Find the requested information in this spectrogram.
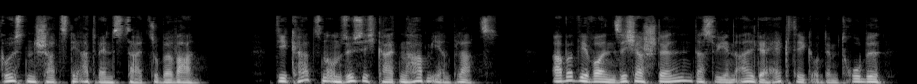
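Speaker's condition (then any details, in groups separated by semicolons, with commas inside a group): No condition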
